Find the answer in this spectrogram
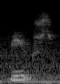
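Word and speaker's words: Beukes: The 4th book I read, in the last physical book that I read, is The Shining Girls by Lauren Bukes. That's how you pronounce her last name.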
